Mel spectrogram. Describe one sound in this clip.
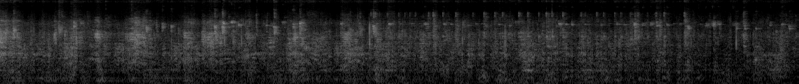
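Bus tyres roar on a paved road.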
